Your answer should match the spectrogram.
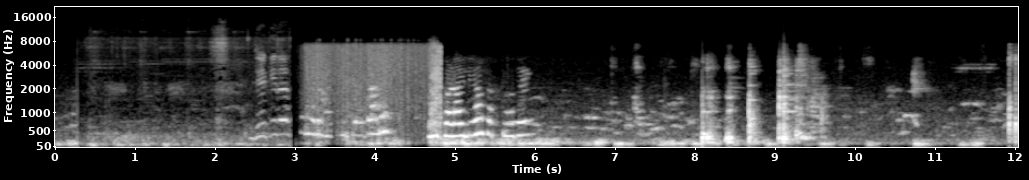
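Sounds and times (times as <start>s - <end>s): metal cooking pots clanking: 8.5s - 9.7s.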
